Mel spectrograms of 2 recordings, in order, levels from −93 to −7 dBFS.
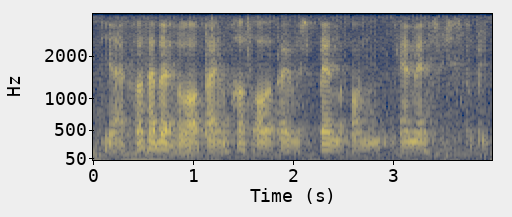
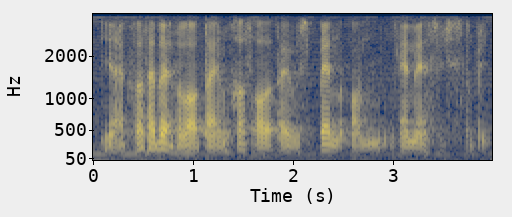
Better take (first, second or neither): second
